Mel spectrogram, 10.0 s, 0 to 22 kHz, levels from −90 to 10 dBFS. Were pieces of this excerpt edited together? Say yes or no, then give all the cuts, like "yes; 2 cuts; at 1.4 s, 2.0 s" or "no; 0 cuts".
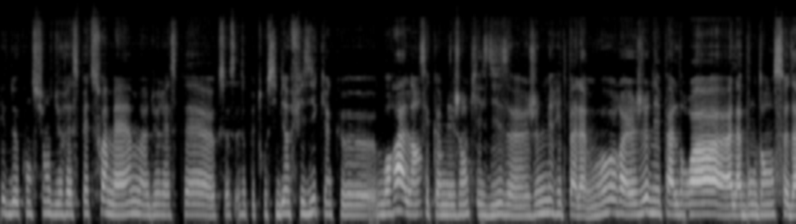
yes; 1 cut; at 5.3 s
